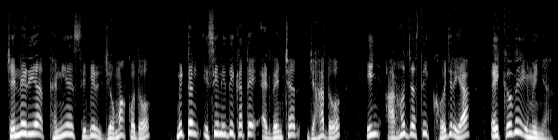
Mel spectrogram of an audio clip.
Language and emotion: Santali, happy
